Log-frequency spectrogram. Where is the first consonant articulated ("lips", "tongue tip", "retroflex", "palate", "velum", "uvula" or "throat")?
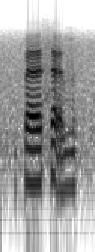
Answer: lips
